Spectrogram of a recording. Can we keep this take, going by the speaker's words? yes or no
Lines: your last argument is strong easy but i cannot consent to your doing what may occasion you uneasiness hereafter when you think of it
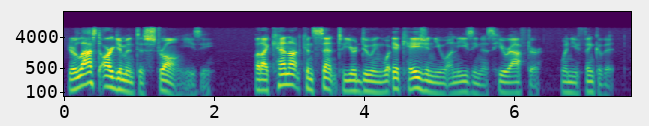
no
